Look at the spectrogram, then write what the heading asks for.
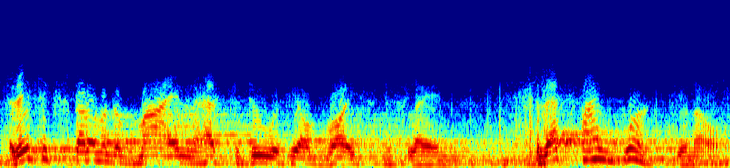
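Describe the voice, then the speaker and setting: Gloating mad scientist, tinny echoey radio. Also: male voice, fairly high pitch, sing-song, normal speed. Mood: gloating menace. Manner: gloating, mock-courteous, theatrical. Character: mad scientist, misanthropic villain gloating over captive. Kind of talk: 1930s radio thriller acting. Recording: echoey, noisy, tinny 1930s radio recording.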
